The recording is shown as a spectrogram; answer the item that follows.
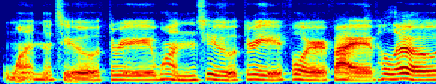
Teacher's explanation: you can hear that like more creaky fry quality starting to manifest in the sound, and it immediately deleted that breathiness.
